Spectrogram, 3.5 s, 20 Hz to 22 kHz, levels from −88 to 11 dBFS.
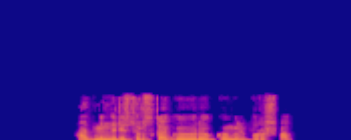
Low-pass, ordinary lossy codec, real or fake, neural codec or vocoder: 7.2 kHz; MP3, 32 kbps; real; none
